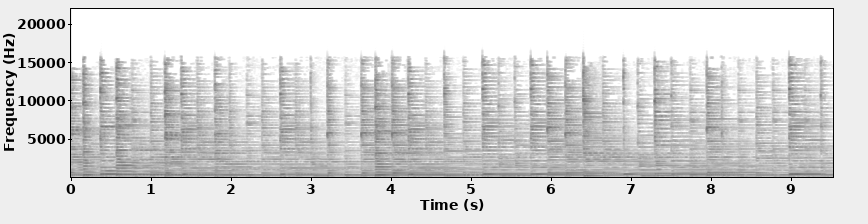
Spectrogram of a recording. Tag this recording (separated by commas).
Musical instrument, Music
